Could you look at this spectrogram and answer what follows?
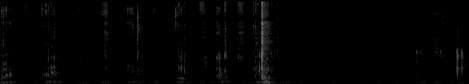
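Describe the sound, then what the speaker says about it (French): Scissors snipping material for a handmade shelf craft, a quick series of soft close cuts in short bursts with pauses, quiet and alone. "Je coupe bien tout."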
